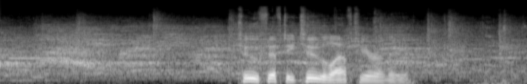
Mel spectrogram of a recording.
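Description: A crowd murmurs in a large echoing gym.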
